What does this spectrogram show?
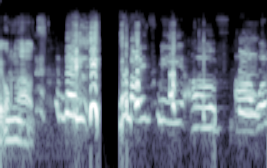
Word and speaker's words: umlaut: I like how you pronounce the U or the, what is it called above the U? The umlau? Umlau? Where it makes it the ooh sound? Umlaut.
